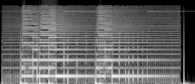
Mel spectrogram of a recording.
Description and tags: These are TR 505 one shots on a Bent 505, some are 1 bar Patterns and so forth! good for a Battery Kit.
505, a, beatz, bent, circuit, distorted, drums, glitch, hammertone, higher, hits, oneshot, than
